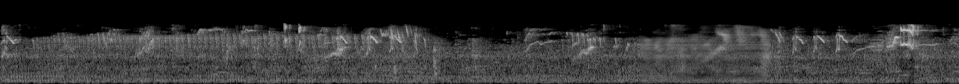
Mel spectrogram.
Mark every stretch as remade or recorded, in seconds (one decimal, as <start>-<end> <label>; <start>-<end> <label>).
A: 0.0-6.4 recorded; 6.4-7.7 remade; 7.7-9.6 recorded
